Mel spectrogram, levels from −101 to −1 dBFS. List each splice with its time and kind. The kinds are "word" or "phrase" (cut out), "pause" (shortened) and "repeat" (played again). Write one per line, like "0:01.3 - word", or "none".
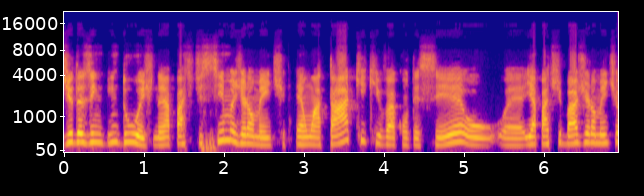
none

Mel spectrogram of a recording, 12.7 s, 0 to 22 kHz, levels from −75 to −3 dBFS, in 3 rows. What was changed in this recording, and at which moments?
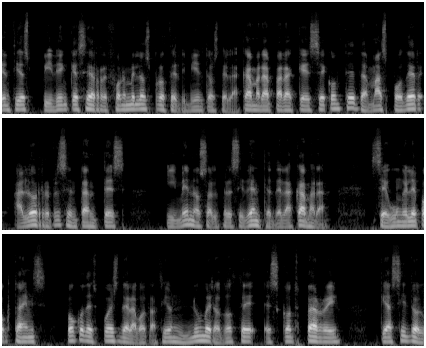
0:09.0 - pause

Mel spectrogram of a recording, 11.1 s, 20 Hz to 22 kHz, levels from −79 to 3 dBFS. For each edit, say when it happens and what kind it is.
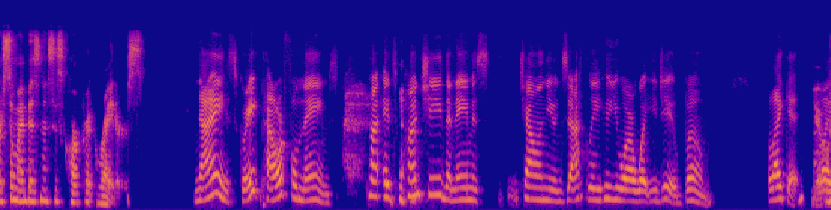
none

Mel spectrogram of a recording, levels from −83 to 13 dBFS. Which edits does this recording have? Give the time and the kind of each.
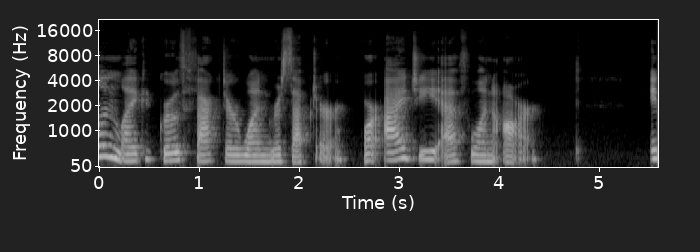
none

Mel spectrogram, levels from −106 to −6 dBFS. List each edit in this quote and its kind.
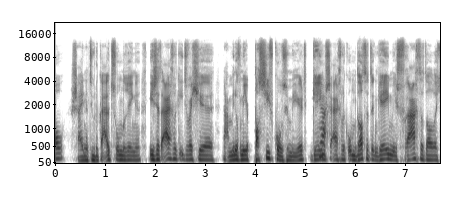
0:01.8 - pause
0:03.3 - pause

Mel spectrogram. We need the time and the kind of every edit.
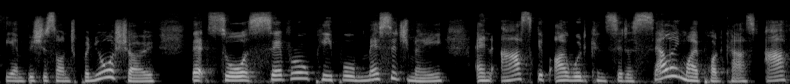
none

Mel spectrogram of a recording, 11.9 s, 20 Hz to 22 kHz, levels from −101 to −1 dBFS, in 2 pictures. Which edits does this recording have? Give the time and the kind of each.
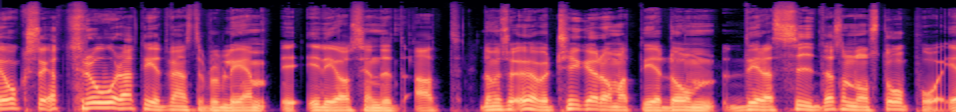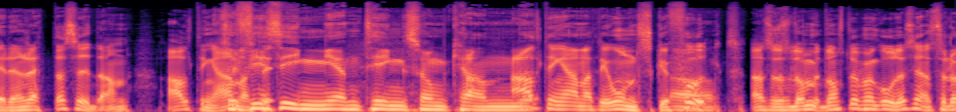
0:02.9 - pause
0:05.9 - word

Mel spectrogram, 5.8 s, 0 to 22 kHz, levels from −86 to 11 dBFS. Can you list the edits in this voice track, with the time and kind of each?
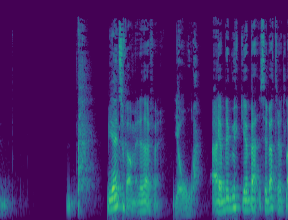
0:02.5 - word
0:04.4 - word

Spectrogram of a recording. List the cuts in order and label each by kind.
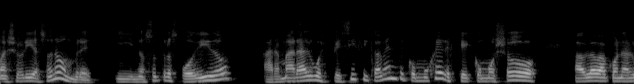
0:01.8 - word

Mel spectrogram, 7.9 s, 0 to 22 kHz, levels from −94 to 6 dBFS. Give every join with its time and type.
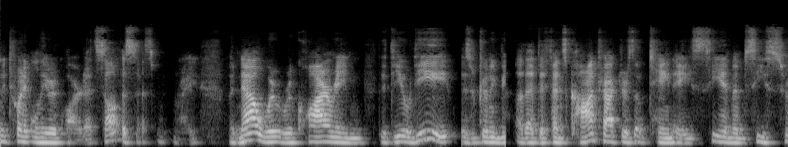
0:04.6 - word
0:05.0 - word

